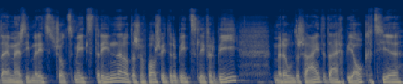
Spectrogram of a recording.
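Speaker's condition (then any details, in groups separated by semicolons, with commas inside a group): No condition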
